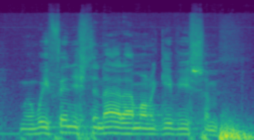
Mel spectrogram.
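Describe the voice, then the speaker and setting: With noticeable background noise and audible room echo, a man speaks at medium pitch with fairly even intonation. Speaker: Bible class teacher. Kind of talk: Bible class lecture. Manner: loud.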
